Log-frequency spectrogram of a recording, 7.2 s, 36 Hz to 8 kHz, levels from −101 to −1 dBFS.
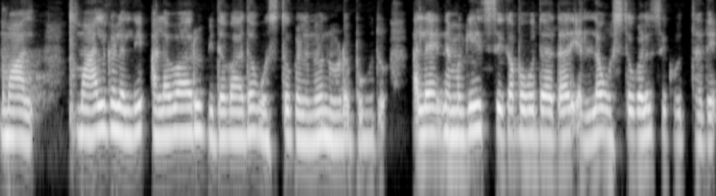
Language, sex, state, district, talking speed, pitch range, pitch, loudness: Kannada, female, Karnataka, Mysore, 100 wpm, 180-200 Hz, 190 Hz, -15 LUFS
